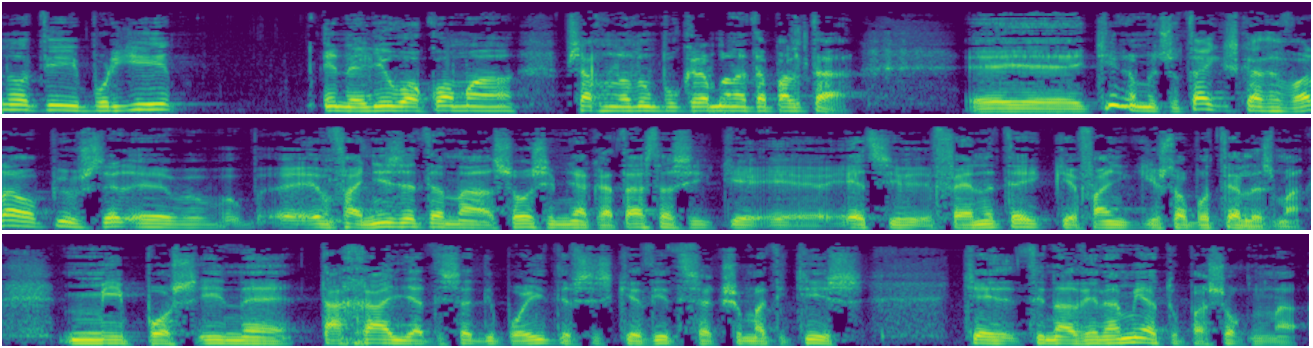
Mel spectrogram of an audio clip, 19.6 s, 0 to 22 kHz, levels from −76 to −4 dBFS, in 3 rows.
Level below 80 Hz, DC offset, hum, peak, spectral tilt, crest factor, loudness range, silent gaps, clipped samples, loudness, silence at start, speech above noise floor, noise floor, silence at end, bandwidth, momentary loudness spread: -48 dBFS; under 0.1%; none; -2 dBFS; -4.5 dB/octave; 14 dB; 1 LU; none; under 0.1%; -15 LUFS; 0 s; 38 dB; -53 dBFS; 0.05 s; 15.5 kHz; 6 LU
